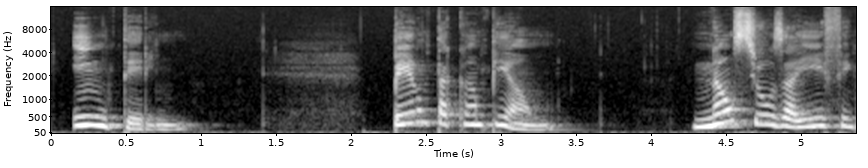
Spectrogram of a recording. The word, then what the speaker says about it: ínterim: única grafia correta no ínterim palavra proparoxítona por isso ela é acentuada Lembrando que todas as proparoxítonas são acentuadas neste ínterim Essa é a forma correta de pronunciar essa palavra proparoxítona com acento ínterim pentacampeão não se usa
